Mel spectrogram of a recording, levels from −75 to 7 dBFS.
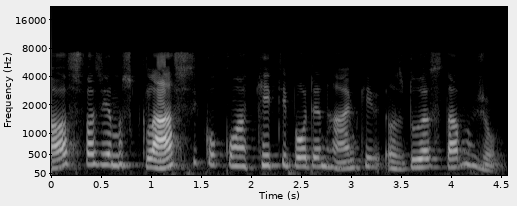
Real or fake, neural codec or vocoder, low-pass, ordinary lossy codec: fake; vocoder, 44.1 kHz, 128 mel bands every 256 samples, BigVGAN v2; 7.2 kHz; none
